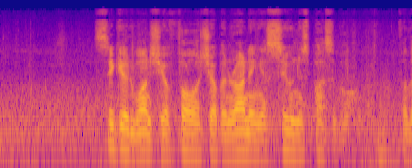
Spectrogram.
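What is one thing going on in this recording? A second man speaks calmly, close by.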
